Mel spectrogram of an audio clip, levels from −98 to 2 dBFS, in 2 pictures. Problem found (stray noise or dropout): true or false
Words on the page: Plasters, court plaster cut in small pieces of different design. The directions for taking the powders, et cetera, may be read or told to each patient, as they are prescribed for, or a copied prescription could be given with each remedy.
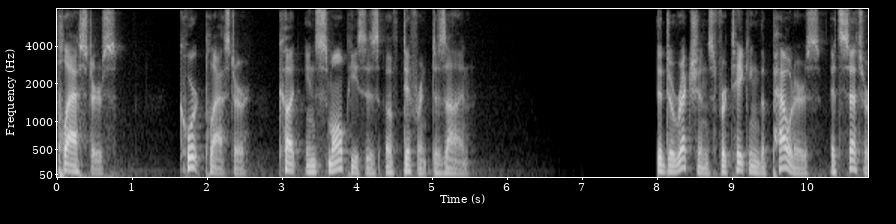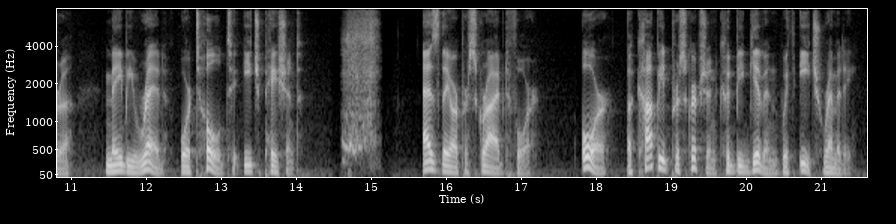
true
